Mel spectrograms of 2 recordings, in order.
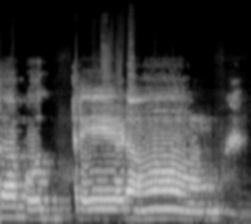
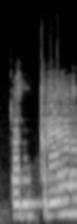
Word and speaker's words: पुत्रेण: पुत्रेण नहीं बोलना, पुत्रेण।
